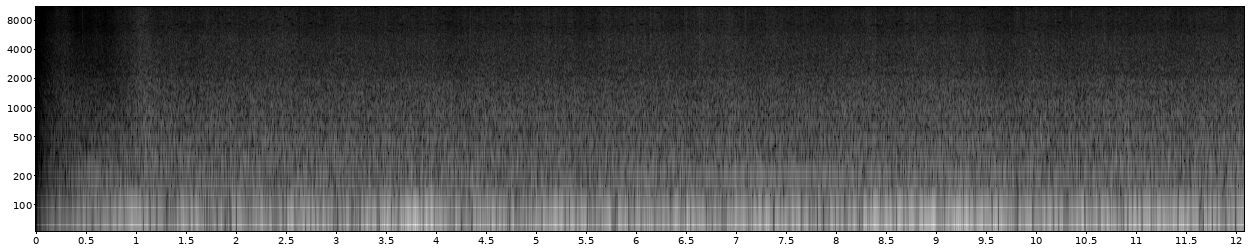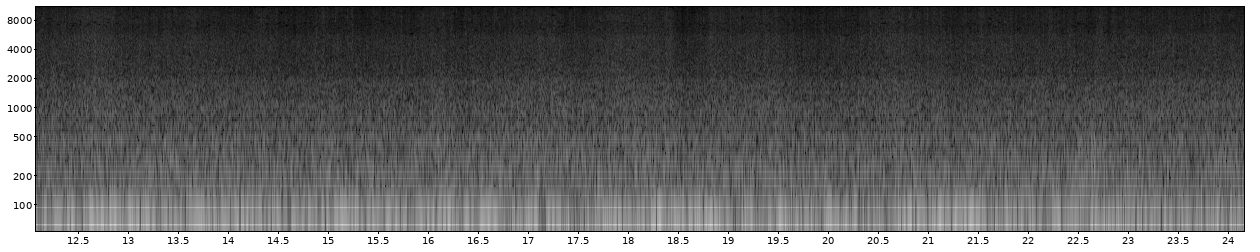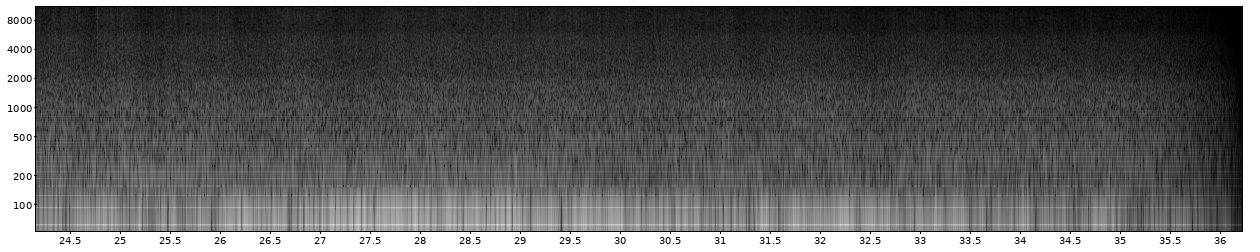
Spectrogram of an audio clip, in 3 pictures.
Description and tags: Raw audio of a heavy rain storm as heard from the interior of a Chevrolet car. The windshield wipers were on, as was the car itself, so you can hear the humming of the vehicle.
An example of how you might credit is by putting this in the description/credits:
The sound was recorded using a "H1 Zoom recorder" on 2nd August 2017.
